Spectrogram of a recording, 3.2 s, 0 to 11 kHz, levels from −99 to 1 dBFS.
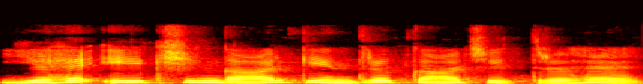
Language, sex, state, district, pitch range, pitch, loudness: Hindi, female, Bihar, Samastipur, 205-225 Hz, 210 Hz, -16 LUFS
